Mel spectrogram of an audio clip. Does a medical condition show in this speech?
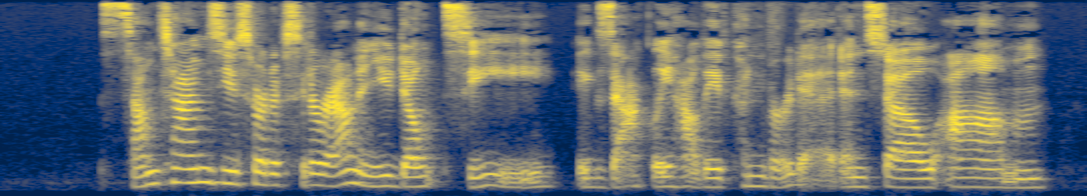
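No.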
